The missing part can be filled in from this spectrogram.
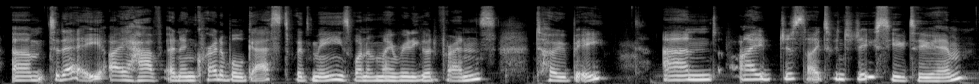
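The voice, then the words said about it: Croaky voice. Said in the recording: “I've got a bit of a croaky, sexy voice, just a bit unwell”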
